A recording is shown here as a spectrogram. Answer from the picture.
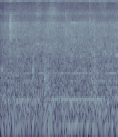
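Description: Escalator running: a steady mechanical hum with a faint held tone and a few light clicks from the moving steps.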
